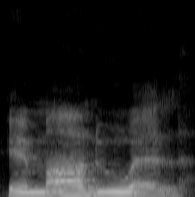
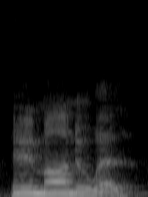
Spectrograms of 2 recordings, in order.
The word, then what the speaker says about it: Emmanuel: One little difference, and you probably already noticed it, is the pronunciation of Emmanuel. Um, when we sing, Oh come, oh come, Emmanuel, the Latin pronunciation is a little different. Emmanuel. Emmanuel.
